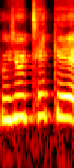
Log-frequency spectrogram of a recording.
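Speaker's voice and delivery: put-on high little babyish voice. On a live stream, the speaker repeats how Riley says the line: imitating Riley's baby voice. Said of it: "and her little baby voice".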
